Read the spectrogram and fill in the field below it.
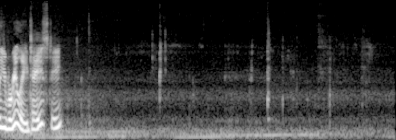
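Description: A man gulps down a drink.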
